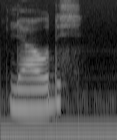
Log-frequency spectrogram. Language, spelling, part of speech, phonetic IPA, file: Latvian, ļaudis, noun, [ʎàwdis], Lv-ļaudis.ogg
- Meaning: 1. people (a number of human individuals) 2. people (individuals associated with an occupation, place, social status)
